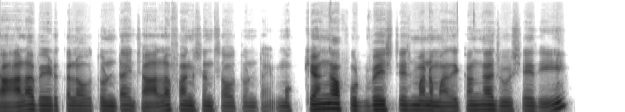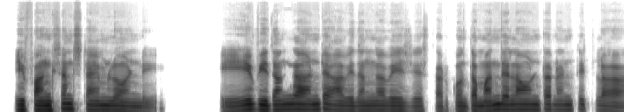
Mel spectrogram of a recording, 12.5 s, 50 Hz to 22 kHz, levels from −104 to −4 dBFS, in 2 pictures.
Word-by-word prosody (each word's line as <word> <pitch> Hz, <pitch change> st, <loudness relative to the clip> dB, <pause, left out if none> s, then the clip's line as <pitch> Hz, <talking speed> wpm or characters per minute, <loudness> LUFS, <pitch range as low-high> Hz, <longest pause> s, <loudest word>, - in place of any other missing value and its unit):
చాలా 105 Hz, +5 st, +3 dB
వేడుకలవుతుంటాయి. 115 Hz, 0 st, -2 dB
చాలా 100 Hz, +4 st, +1 dB
ఫంక్షన్స్ 115 Hz, -3 st, -3 dB
అవుతుంటాయి. 105 Hz, -1 st, -9 dB
ముఖ్యంగా 140 Hz, +7 st, +4 dB
ఫుడ్ 115 Hz, -2 st, -3 dB
వేస్టేజ్ 125 Hz, -1 st, +1 dB
మనం 115 Hz, -2 st, +2 dB
అధికంగా 120 Hz, +4 st, -1 dB
జూశేది 110 Hz, -2 st, -4 dB, 1.0 s
ఈ -, -, +8 dB
ఫంక్షన్స్ 130 Hz, +4 st, +4 dB
టైంలో 120 Hz, -1 st, +2 dB
అండి. 100 Hz, -3 st, -5 dB, 0.8 s
ఏ -, -, -1 dB, 0.2 s
విధంగా 130 Hz, +2 st, +4 dB
అంటే 135 Hz, +2 st, +1 dB
ఆ -, -, +2 dB
విధంగా 115 Hz, +1 st, -1 dB
వేస్ట్ 110 Hz, -1 st, -2 dB
జేస్తారు. 105 Hz, 0 st, -9 dB
కొంతమందెలా 115 Hz, +5 st, +2 dB
ఉంటారంటే 130 Hz, 0 st, -3 dB
ఇట్లా 115 Hz, -2 st, -6 dB
115 Hz, 120 wpm, -24 LUFS, 110-130 Hz, 1.0 s, ఈ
